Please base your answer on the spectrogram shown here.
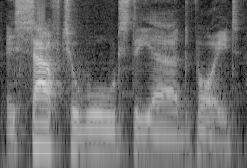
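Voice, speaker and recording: A man's voice: on the low side, slow, a bit bright, faint music behind. A man streaming a game, chatting casually with hesitant, rambling talk and the odd swear. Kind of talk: casual gaming stream chat.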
